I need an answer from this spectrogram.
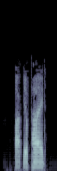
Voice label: "occupied", english; adjectives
